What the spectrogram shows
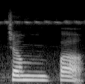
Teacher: तो आप देखेंगे कि यहाँ पर ये चंपा, आप यहाँ पर अनुस्वार का उच्चारण देखिए, म के कारण म का उच्चारण आ रहा है, चंपा। तो यहाँ पर जो आधा वर्ण प्रयोग होगा वो इस तरह से होता है, चंपा अनुस्वार की जगह।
